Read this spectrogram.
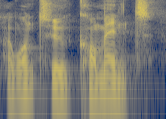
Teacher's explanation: you use the word that the verb to comment but you put the stress on the second syllable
